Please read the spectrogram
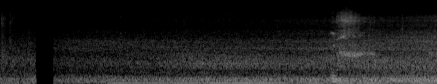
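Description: Road traffic noise: a steady low rumble of passing vehicles, after a brief dropout in the sound just after the start. A short, brighter sound comes near the end.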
